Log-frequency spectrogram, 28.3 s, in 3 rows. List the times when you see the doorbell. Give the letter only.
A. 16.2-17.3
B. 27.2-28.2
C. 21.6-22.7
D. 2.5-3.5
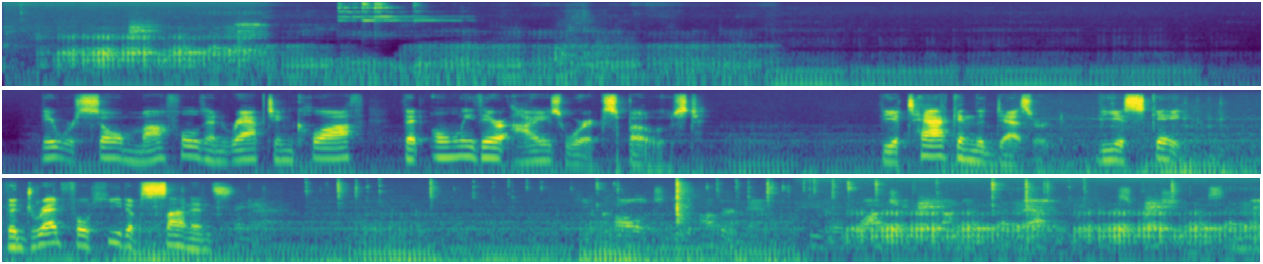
D.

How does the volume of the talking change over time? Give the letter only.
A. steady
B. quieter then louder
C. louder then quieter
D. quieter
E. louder
D.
